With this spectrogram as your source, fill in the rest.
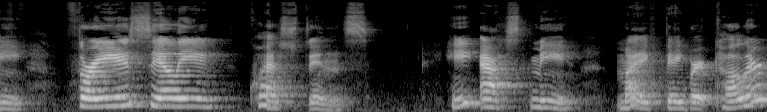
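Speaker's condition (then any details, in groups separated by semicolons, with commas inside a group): Cerebral palsy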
